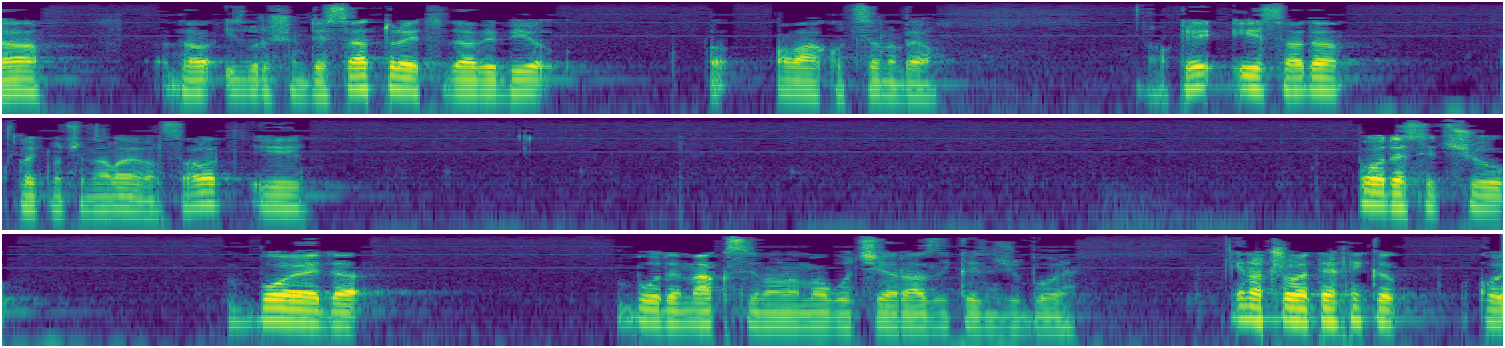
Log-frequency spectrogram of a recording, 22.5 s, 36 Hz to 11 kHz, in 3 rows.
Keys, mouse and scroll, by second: 1.5-2.5 drag, 4.8-5.8 drag, 7.6-9.3 drag, 10.0-11.2 drag, 11.8-14.7 drag, 14.9-17.6 drag, 17.9-20.9 drag, 22.4-22.5 drag.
